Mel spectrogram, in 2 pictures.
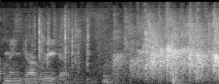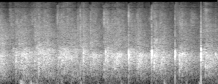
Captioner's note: audience applauds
